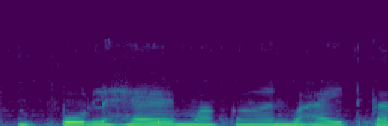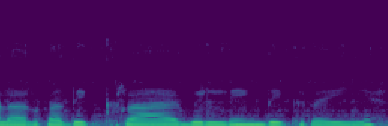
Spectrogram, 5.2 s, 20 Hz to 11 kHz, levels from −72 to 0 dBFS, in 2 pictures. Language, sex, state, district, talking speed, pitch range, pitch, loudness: Hindi, female, Bihar, East Champaran, 150 wpm, 195-205 Hz, 200 Hz, -26 LUFS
